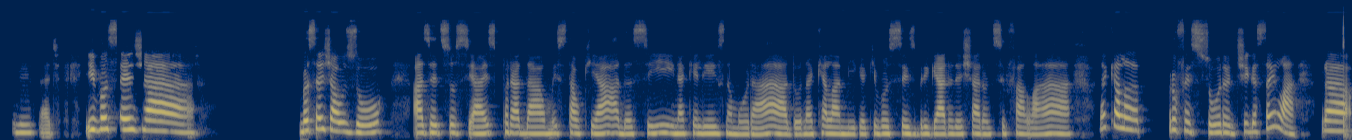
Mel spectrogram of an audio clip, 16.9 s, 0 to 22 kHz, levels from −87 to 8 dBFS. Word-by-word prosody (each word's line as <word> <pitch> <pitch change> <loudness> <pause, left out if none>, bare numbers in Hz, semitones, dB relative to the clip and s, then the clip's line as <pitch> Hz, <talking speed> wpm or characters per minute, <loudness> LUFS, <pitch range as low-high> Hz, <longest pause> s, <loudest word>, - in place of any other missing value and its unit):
Verdade, 225 0 -4 0.3
e 310 -1 +7
você 320 0 +5
já 255 -6 +5 1.3
você 285 +5 +4
já 290 -4 +4
usou 235 0 +1 0.3
as 220 0 +1
redes 220 0 0
sociais 205 -1 -1
pra 215 -1 -2
dar 195 -1 +1
uma 200 +1 0
stalkeada, 200 0 -2
assim, 205 +2 -2
naquele 195 0 0
ex-namorado, 180 -1 -1
naquela 190 +1 -1
amiga 185 0 -2
que 195 +2 -8
vocês 195 0 -1
brigaram 185 0 -1
e - - 0
deixaram 190 -1 -2
de 190 - -11
se 195 +1 -6
falar, 190 0 -2 0.3
naquela 345 -6 +2 0.3
professora 245 -5 -2
antiga, 235 +5 -4
sei 345 +12 -2
lá, 195 - 0 0.3
pra 275 -2 +3
205 Hz, 115 wpm, -21 LUFS, 190-245 Hz, 1.3 s, e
